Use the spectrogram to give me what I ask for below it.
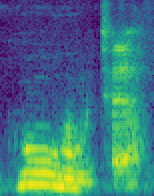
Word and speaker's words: gute: So a U spelling plus a single consonant usually constitutes to a longer U sound. Gute, gute. Can we see there again that it is that first syllable that takes the stress?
